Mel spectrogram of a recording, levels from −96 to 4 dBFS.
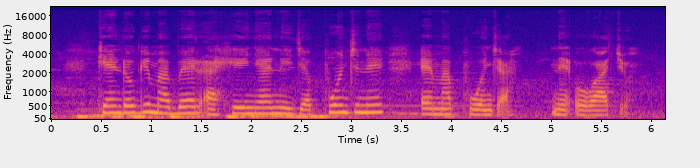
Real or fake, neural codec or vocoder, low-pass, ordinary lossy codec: real; none; 19.8 kHz; none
